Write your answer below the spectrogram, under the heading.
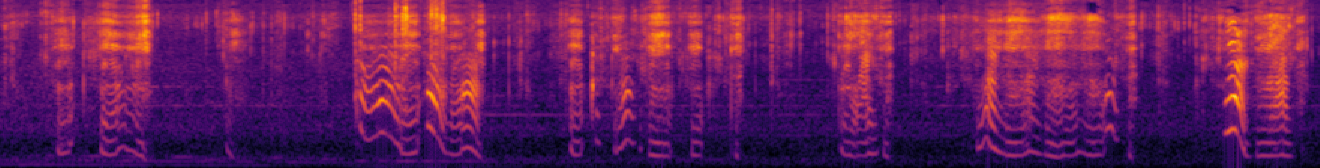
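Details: Porcupine voicing nasal, wobbling whines and squeaky moans in irregular bursts, some short and others drawn out with a bending pitch, over a quiet background with a low hum at the start.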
